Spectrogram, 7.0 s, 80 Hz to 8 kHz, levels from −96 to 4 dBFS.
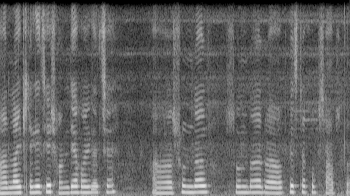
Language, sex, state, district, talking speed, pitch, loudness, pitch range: Bengali, female, West Bengal, Jalpaiguri, 130 wpm, 240 Hz, -16 LUFS, 220-250 Hz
